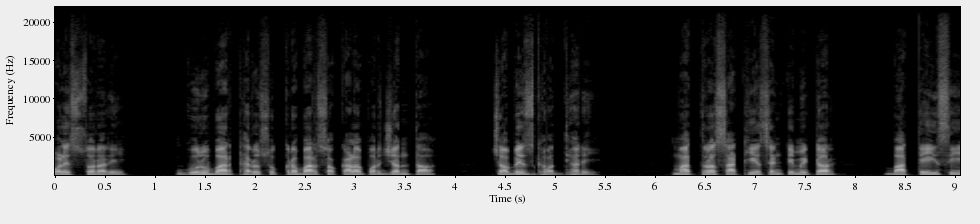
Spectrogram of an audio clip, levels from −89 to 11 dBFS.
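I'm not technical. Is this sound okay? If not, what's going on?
No. At 4.91 seconds there is a brief glitch in the speech. This is damaged data in a compressed stream. Part of the stored file got corrupted there. The player could not read that bit, lost its place, and skipped to the next readable chunk.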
